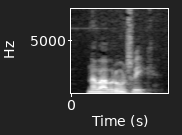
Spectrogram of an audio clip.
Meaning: New Brunswick (a province in eastern Canada)
- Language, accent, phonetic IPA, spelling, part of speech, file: Catalan, Valencia, [ˈnɔ.va bɾunzˈvik], Nova Brunsvic, proper noun, LL-Q7026 (cat)-Nova Brunsvic.wav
